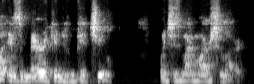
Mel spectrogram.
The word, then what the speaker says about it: Whu-Hitu: Who Hit You. But I spell it WHU-HITU. Like Who Hit You, or like jiu-jitsu, but Who Hit You.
